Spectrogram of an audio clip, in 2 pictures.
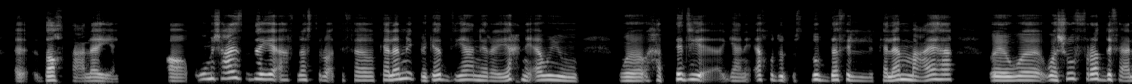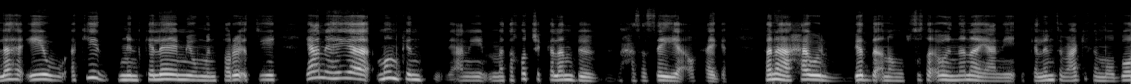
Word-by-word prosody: آآ - - -7 0.2
ضغط 195 +1 +4
عليَّ. 150 -3 -2 0.5
آه. 160 0 -1
ومش 255 +4 -2
عايزة 290 +1 +5
أضايقها 235 -3 +2
في 210 +1 -12
نفس 215 0 -6
الوقت، 190 0 -9
فكلامِك 205 +7 0
بجد 205 +2 -1
يعني 205 -1 -1
ريَّحني 185 +3 -3
أوي 205 0 +3
و 165 -4 -1 0.4
وهابتدي 180 +7 0 0.2
يعني 170 -1 -10
آخد 220 -2 -4
الأسلوب 210 0 -2
ده 210 - +4
في 215 +1 -2
الكلام 180 +2 0
معاها، 225 +3 +2 0.4
آآ 185 -1 +5
و 180 +2 +3
و 190 -2 +1
وأشوف 245 +5 -1
رد 240 -2 +4
فعلها 215 +3 0
إيه، 225 +2 +2
وأكيد 210 - -3
من 210 0 +2
كلامي 220 0 +3
ومن 190 -2 -2
طريقتي 215 +2 -1 0.3
يعني 300 +3 +3
هي 275 -4 +6
ممكن 240 -5 +1 0.2
يعني 180 -1 -9
ما 180 +2 -9
تاخدش 200 +7 -8
الكلام 210 -1 0
ب 180 -5 -3 0.2
بحساسية 175 0 -1
أو 160 - -10
حاجة، 155 -5 -7 0.4
فأنا 230 -2 +8
هاحاول 215 0 +5 0.3
بجد 205 -1 +2
أنا 180 -2 -2
مبسوطة 175 +5 -9
أوي 210 +1 0
إن 200 0 -2
أنا 210 -1 +2
يعني 160 -3 -5
اتكلمت 190 +5 -4
معاكِ 195 +5 -5
في 205 - -22
الموضوع 170 +3 -4
205 Hz, 160 wpm, -22 LUFS, 180-225 Hz, 0.5 s, فأنا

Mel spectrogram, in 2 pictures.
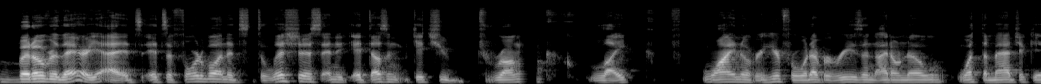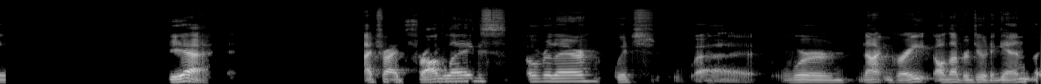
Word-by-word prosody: but 120 +2 +6
over 130 -3 +7
there, 115 +1 +5
yeah, - - +3
it's - - -3
it's - - -5
affordable, 130 0 -1
and 120 - -2
it's 105 -1 -5
delicious, 130 +6 -2
and 115 - -3
it 110 - -7
it 110 - -2
doesn't 120 -2 -2
get 115 0 -5
you 105 -4 -8 0.2
drunk, 110 +3 -2 0.6
like 100 +1 -2
f 110 0 -29 0.5
wine 115 +1 +2
over 105 -3 -3
here, 130 +6 -3
for 105 -7 -5
whatever 105 -1 0
reason. 110 0 -3
I 105 +2 0
don't 105 0 -2
know 105 +1 -3
what 115 +1 -3
the 105 - -2
magic 110 +2 -2
i 105 0 -2 1.6
Yeah. - - +7 0.2
I - - -22 1.3
I - - +5
tried - - +2 0.2
frog 135 +1 +4
legs 145 +1 -1 0.2
over 140 +1 -1
there, 145 +1 +1
which, 110 0 -8 0.4
w - - -4 0.4
uh, - - -14 0.3
were 105 -1 -1
not 105 - +1
great. 100 +6 +1
I'll 110 - +2
never 115 -3 0
do 110 +1 -3
it - - -6
again, 105 +6 -2
but - - -6
110 Hz, 150 wpm, -23 LUFS, 105-125 Hz, 1.6 s, over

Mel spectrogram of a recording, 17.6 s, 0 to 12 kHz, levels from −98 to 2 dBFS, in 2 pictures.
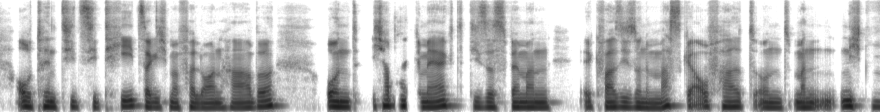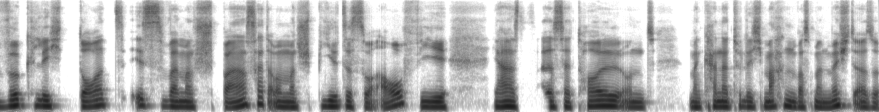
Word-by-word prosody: Authentizität, 115 +2 0
sag 105 -5 +2
ich 100 +1 -5
mal, 100 -2 0
verloren 95 -1 -1
habe. 100 +7 +1 0.5
Und 110 -2 +4
ich 120 +2 -1
habe 130 - +5
halt 125 0 +2
gemerkt, 120 +5 +2
dieses, 105 -2 -3
wenn 105 -1 +3
man, 100 0 +1 0.3
äh, 110 - -5
quasi 105 0 0
so 100 0 0
'ne 95 - +1
Maske 130 +8 0
aufhat 115 -1 -1
und 100 -1 -2
man 100 -1 +2
n 115 +3 -6
nicht 130 +1 +2
wirklich 130 +2 +1
dort 135 +5 +1
ist, 135 -3 -4
weil 120 -2 +4
man 115 -1 +2
Spaß 115 - -1
hat, 170 - 0
aber 115 - 0
man 110 -1 +3
spielt 120 +3 -1
es 110 -3 0
so 100 - -2
auf 145 +11 0
wie 110 -1 +3 0.4
„Ja, 115 +1 +5
ist 115 -5 0
alles 115 -1 -2
sehr 110 -3 -2
toll“, 125 +2 +4
und 105 -2 -3 0.3
man 105 -1 -2
kann 115 +2 0
natürlich 115 -1 -1
machen, 115 +1 +1
was 105 -1 -3
man 105 -3 +1
möchte. 135 +4 +1
Also 105 -1 -2
110 Hz, 175 wpm, -21 LUFS, 105-125 Hz, 0.5 s, habe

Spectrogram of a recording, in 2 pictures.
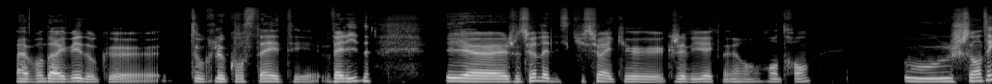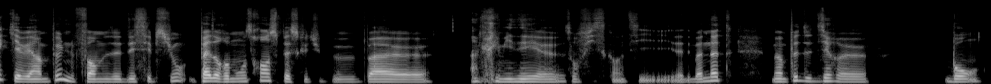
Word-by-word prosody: avant 135 +1 +1
d'arriver 135 +2 +6
donc 125 - -4
heu, 65 0 -2 0.3
donc 135 0 -3
le 135 -1 +5
constat 140 +1 0
était 120 -3 -3
valide 140 +5 +3 0.8
et 150 -1 +5
heu, 130 -1 +8
je 130 - -1
me - - -2
souviens 160 +5 +3
de - - -4
la 155 - +5
discussion 140 +3 -3
avec, 130 -1 -1
heu, 125 -1 0
que - - -10
j'avais 125 -1 0
eue - - +1
avec 125 - -1
ma - - -6
mère 125 -1 -6
en 120 +2 -10
rentrant 130 +3 -4 0.9
où 140 -1 +1
je - - +2
sentais 165 +8 +4
qu'il 215 -12 0
y - - +4
avait 125 - +1
un 125 0 0
peu 215 - -2
une 185 - -2
forme 125 0 -1
de 125 - -3
déception, 130 +6 -5
pas 150 0 +7
de 150 - +4
remontrances 140 +6 -1
parce 130 -2 -2
que - - -12
tu 140 +4 -14
peux 115 -2 -13
pas, 120 -1 +3
heu, 115 0 -1 0.4
incriminer, 130 -3 -2
heu, 120 +3 -6
ton 125 - -10
fils - - -10
quand 65 -2 -10 0.2
il 65 - -10
a - - -4
des - - -12
bonnes 125 +5 -2
notes, 175 +2 +1 0.4
mais - - -1
un - - -3
peu 180 +8 -3
de 150 -4 -6
dire: 145 +1 -4
«Heu, 120 -1 -4 0.8
bon 130 - -1
130 Hz, 195 wpm, -24 LUFS, 125-145 Hz, 0.9 s, heu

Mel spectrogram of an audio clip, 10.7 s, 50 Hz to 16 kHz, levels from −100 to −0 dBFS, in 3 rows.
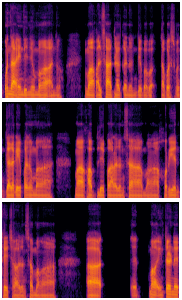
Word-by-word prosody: unahin 100 -3 +5
din 95 +1 -3
yung 95 - -5
mga 90 -1 +2
ano, 85 0 -11 0.4
yung 100 - -8
mga 90 - +4
kalsada 95 +1 +3
gano'n 85 0 -4
'di 85 - -4
ba - - -2
ba - - -2 0.2
tapos - - -2
maglalagay 90 0 +3
pa 90 - 0
ng 90 - -3
mga 85 -1 -4 0.6
mga - - +5
kable 90 -1 +1
para 85 -1 +1
dun 85 0 -5
sa 85 -2 +1
mga 85 0 -6 0.2
kuryente, 90 +1 0
tsaka - - -2
dun 85 - -13
sa - - -3
mga, 80 -1 -5 0.8
ah, 85 -2 +5 0.6
it - - -6 0.2
mga - - +4
internet 100 0 +4
90 Hz, 180 wpm, -28 LUFS, 85-95 Hz, 0.8 s, unahin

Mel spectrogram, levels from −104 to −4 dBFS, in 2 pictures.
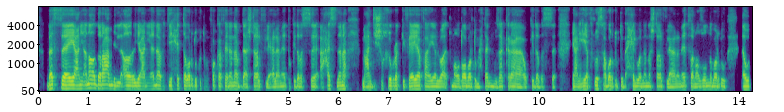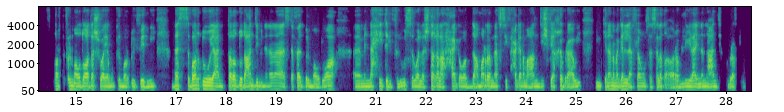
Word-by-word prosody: بس 130 +1 +2
يعني 125 -1 +7
أنا 140 +2 +5
اقدر 135 -2 +4
اعمل، 125 -4 +3
آه 115 -1 +4
يعني 105 -1 0
أنا 115 +1 +1
دي 110 +2 -4
حتة 115 0 -2
برضه 110 0 +1
كنت - - -15
بافكَّر 95 +4 -4
فيها 110 - -3
إن 110 - -1
أنا 110 0 0
ابدأ 95 -4 0
اشتغَل 105 +3 -1
في - - -22
الإعلَانات 95 +3 -2
وكده، - - -3
بس - - -4
حاسس 110 0 -2
إن - - +1
أنا 115 -1 +2 0.3
ما - - -1
عنديش 95 +2 +1
الخبرة 115 0 0
الكفاية، 110 +1 +3
فهي 100 -1 0
الوقت 100 0 0
موضوع 100 +1 +2
برضه 105 -1 0
محتاج 100 +2 -3
مُذاكرة 100 +2 -1
أو 90 -2 +1
كده. - - -4
بس - - -6 0.4
يعني 95 -1 0
هي 105 - +4
فلوسها 115 +2 -2
برضه - - 0
بتبقى - - -4
حلوة 105 +1 0
إن 100 - -2
أنا 100 0 -1
اشتغَل 100 0 -2
في - - -19
الإعلَانات، 95 +2 -1
فأنا 95 -2 0
أظن 105 +2 -1
برضه 105 -1 0 0.3
لو 100 0 +4 0.2
استثمرت - - -5
في - - -1
الموضوع 105 0 +3
ده 105 - 0
شوية 100 0 +2
ممكن 100 +1 -2
برضه 100 +1 -1
يفيدني. 100 +1 0 0.3
بس 110 -1 -1
برضه 115 0 +4
يعني 100 -2 +3
التّردُّد 110 +2 +2
عندي 105 +2 +2
من 105 0 -2
إن 105 - -5
أنا 105 -1 0
أستفِيد 100 +2 -3
بالموضوع 100 +2 +1 0.4
من 100 0 +1
ناحية 105 +1 0
الفلوس، 100 +3 -2
والّا 100 -1 +1
اشتغَل 90 - 0
على - - +3
حاجة - - -2
وابدأ 90 -3 0
أمرّن 105 +1 +2
نفسي 100 0 -3
في - - -13
حاجة - - -1
أنا 105 -1 -1
ما 95 - +1
عنديش 95 +1 +1
فيها - - -2
خبرة 100 - -1
أوي. 100 +4 -1 0.3
يمكن 105 0 -2
أنا 110 0 +1
مجال 105 +1 +1
الأفلام 105 -1 -1
والمسلسلات 100 -1 -3
أقرب 95 -1 -2
لي 100 +2 0
لإن 100 -1 +1
أنا 100 -1 +1
عندي 100 -1 0
خبرة - - -1
فيه. - - -24
105 Hz, 215 wpm, -23 LUFS, 100-110 Hz, 0.4 s, يعني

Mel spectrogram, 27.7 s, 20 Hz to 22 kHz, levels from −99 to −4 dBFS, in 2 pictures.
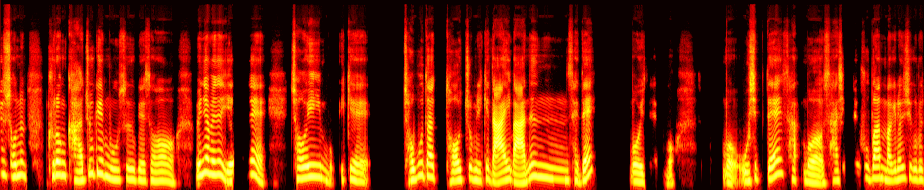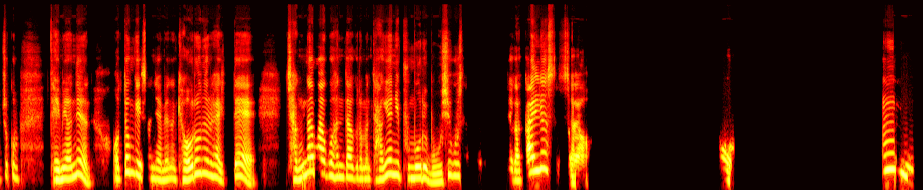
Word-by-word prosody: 저는 230 +2 +1 0.3
그런 245 0 +4
가족의 205 - +1
모습에서 170 - -1 0.3
왜냐하면은 260 +1 +4
예전에 165 - 0 0.3
저희 210 +3 +2
뭐 165 -8 -7
이렇게 170 -2 -1 0.5
저보다 225 +6 +2 0.2
더 160 +3 +2
좀 175 +1 -2
이렇게 165 +4 -3
나이 155 +6 +6
많은 190 - +2
세대 170 - +1 0.5
뭐 150 -2 +2
이제 135 - -4 0.2
뭐 - - -8 0.8
뭐 - - -1
50 160 +5 -1
대 215 +9 +3
사 180 -10 -6
뭐 130 -6 +1
40 160 +6 -6
대 - - -12
후반 200 -1 +2
막 160 -1 +2
이런 185 +4 0
식으로 180 -4 -3
쪼끔 225 +4 -8 0.5
되면은 190 +8 +1 0.3
어떤 310 -1 0
게 260 - +1
있었냐면은 190 -4 -3
결혼을 235 +9 +1
할 205 -6 0 0.2
때 235 -3 +1 0.4
장남하고 255 - +1
한다 215 0 0
그러면 195 -1 -6
당연히 240 +10 0
부모를 200 -1 +1
모시고 160 - -2
사는 320 +7 -14 0.6
문제가 165 -3 -1
깔렸었어요. 335 +3 +2 1.9
어. - - -2 2.2
음. 315 - +2
195 Hz, 225 characters per minute, -21 LUFS, 170-240 Hz, 2.2 s, 나이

